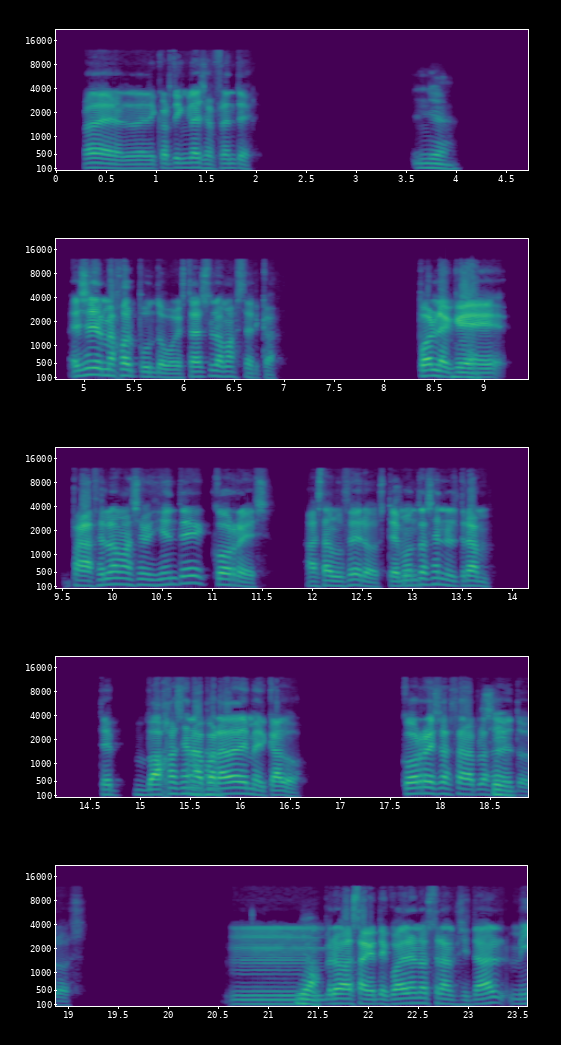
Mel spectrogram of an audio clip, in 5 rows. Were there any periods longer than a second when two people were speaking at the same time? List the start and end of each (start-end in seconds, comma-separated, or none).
none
